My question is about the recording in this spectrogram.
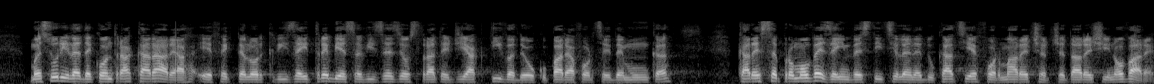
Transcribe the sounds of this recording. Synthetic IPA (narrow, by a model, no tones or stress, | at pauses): məsuɾile̞d̪e̞ko̞nt̪ɾakaɾaɾeae̞fe̞k̚t̪e̞lo̞rkɾize̞jt̪ɾe̞buje̞səvize̞ze̞o̞st̪ɾat̪e̞d͡ʒije̞akt̪ivəd̪e̞o̞kupaɾeafo̞rt̪se̞jd̪e̞muŋkə | kaɾe̞səpɾo̞mo̞ve̞ze̞inve̞st̪it̪siːle̞ɨne̞d̪ukat̪sije̞fo̞rmaɾe̞t͡ʃe̞rt͡ʃe̞t̪aɾe̞ʃiːno̞vaɾe̞̰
